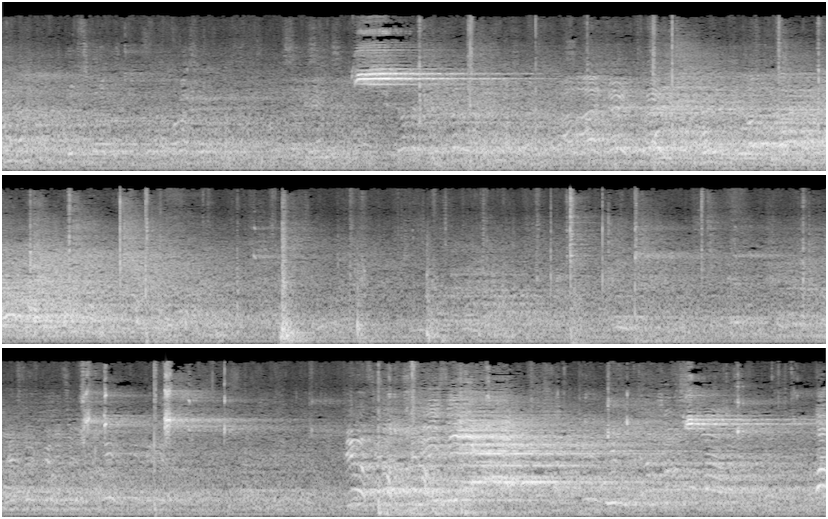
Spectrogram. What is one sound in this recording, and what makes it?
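A handball bounces on a hard court in a large echoing hall.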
